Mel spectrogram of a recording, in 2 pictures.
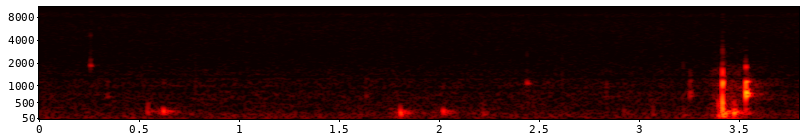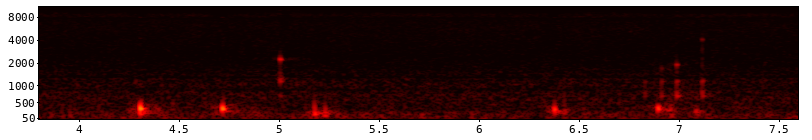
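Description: Soft, irregular low gurgles and squelches in a quiet room, the bubbling of gas and fluid moving through the gut: stomach rumbling.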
